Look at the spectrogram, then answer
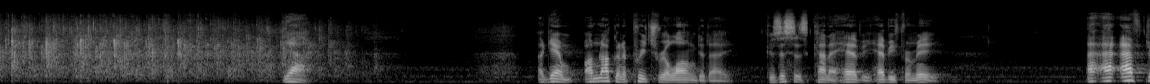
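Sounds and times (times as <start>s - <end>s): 
audience applause: 0.0s - 3.9s
speech: 2.8s - 3.2s, 5.4s - 9.5s, 10.9s - 11.5s.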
